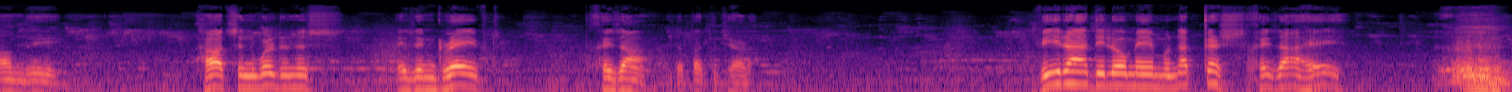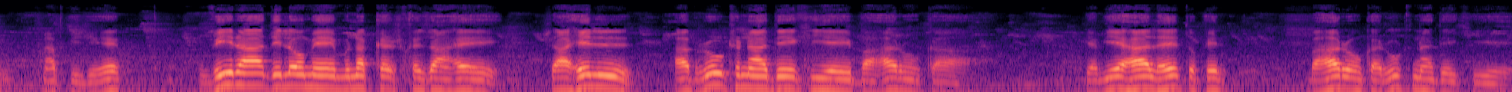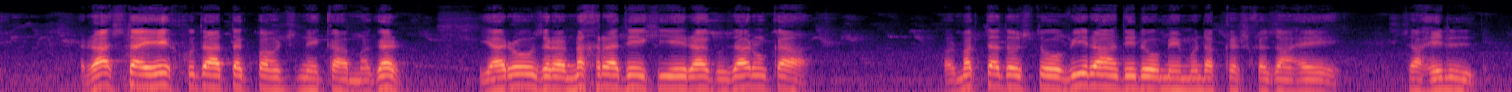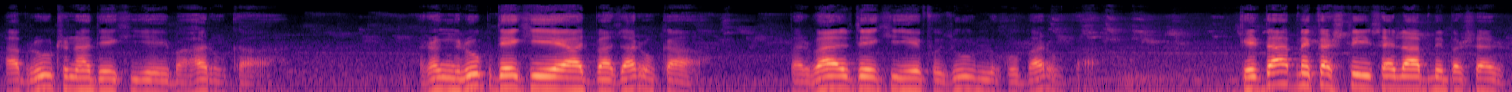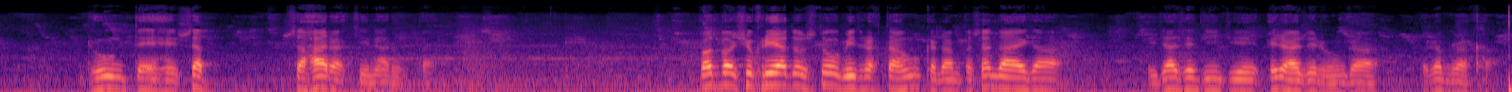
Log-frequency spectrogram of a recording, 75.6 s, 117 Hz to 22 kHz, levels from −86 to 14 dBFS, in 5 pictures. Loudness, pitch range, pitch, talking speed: -17 LUFS, 90-145 Hz, 125 Hz, 85 wpm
